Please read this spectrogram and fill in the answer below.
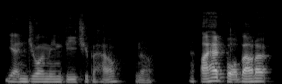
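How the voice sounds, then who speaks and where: Streamer, male, hoarse, casual and profane. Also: mid-range voice, steady tone, fast talker, fairly bright tone. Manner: loose, sweary, trailing off. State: voice going hoarse.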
